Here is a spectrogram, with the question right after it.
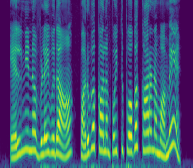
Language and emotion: Tamil, surprised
